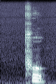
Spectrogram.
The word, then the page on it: pu: Vafsi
